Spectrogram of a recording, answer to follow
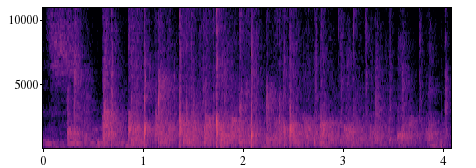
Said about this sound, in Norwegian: Takk skal du ha. Gi dem en klapp.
